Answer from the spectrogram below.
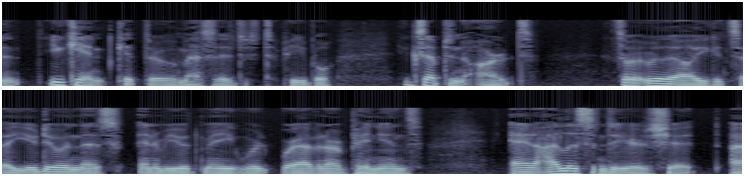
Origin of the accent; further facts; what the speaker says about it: Ohio, United States; Guys go to concerts when I grew up in Ohio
